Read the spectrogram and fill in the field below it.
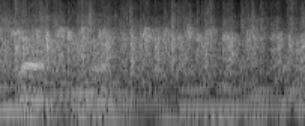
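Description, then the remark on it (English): An audience applauds an event's organizing team steadily, a dense wash of many hands clapping at a fairly loud, even level for several seconds, with a faint low hum beneath. “So we need to, I think we should applaud them again. We should applaud them again.”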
